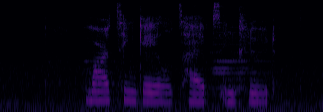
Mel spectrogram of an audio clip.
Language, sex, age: English, female, 19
